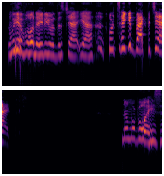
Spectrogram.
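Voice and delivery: loud, high, laughing battle cry; mock rallying shout. Streamer rallying her chat against the boys, laughing shout. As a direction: shout it like a gleeful takeover. Jokingly declares a chat takeover.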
